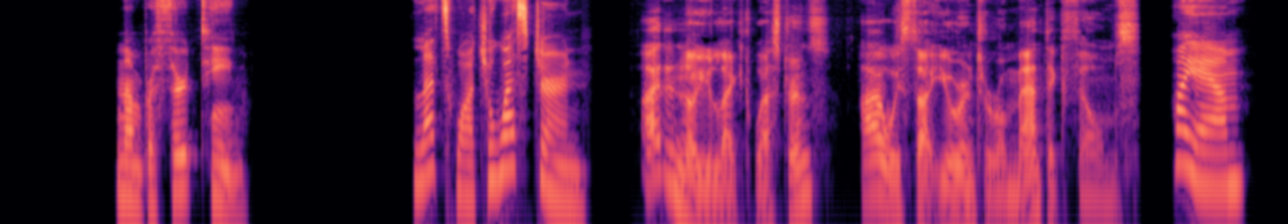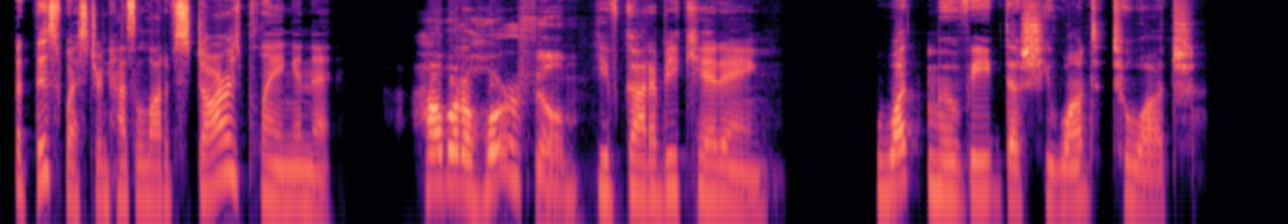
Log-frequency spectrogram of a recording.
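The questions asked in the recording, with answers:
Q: What movie does she want to watch?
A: a Western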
